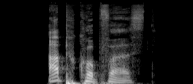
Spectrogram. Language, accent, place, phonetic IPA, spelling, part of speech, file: German, Germany, Berlin, [ˈapˌkʊp͡fɐst], abkupferst, verb, De-abkupferst.ogg
- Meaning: second-person singular dependent present of abkupfern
